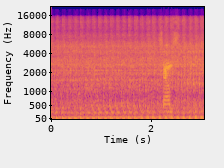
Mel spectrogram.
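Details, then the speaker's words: Polaris Sportsman 400 ATV with a Sportsman 500 cylinder big-bore swap: single-cylinder idle with light metallic rattle and slightly uneven beat, rattle also present with old engine; rough idle, owner suspects crankshaft counterbalancer not matching new piston, unconfirmed. "had that kind of rattle noise with the last engine as well I've noticed I've noticed from driving it a little bit and letting it idle that it does idle a little bit rougher"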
